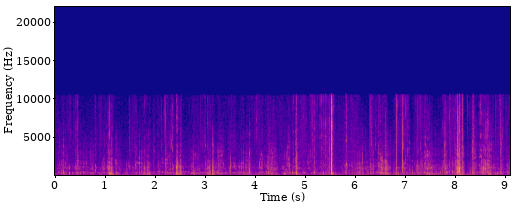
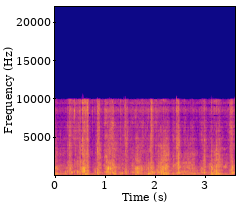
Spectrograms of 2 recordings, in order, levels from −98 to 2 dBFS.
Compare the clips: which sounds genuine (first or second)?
first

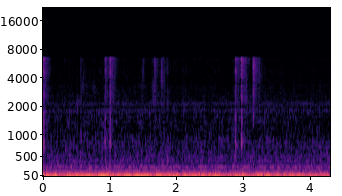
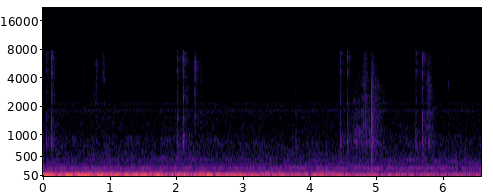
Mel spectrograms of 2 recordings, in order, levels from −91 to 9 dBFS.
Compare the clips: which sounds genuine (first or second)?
second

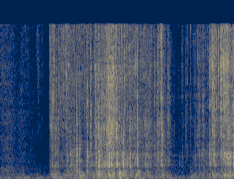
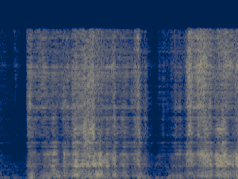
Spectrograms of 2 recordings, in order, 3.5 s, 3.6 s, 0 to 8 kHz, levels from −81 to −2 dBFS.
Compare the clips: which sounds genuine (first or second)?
first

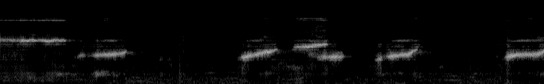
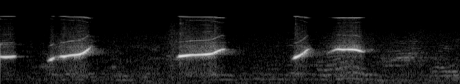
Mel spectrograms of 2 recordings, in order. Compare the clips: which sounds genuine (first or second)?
second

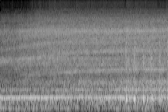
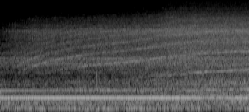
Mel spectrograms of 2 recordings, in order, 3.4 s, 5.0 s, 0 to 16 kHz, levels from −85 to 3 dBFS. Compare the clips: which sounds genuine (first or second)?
second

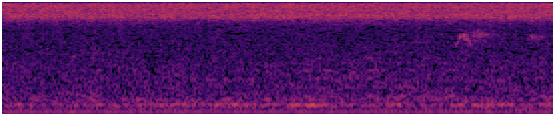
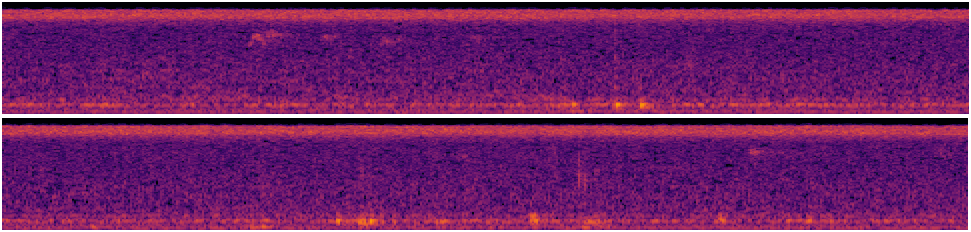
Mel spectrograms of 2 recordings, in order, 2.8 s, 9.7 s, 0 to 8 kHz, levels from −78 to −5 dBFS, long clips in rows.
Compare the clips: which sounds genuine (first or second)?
first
